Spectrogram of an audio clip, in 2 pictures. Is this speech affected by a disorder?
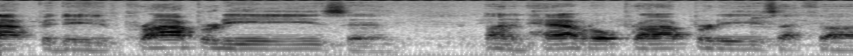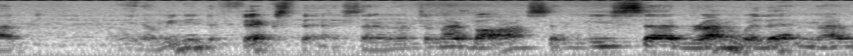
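No.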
